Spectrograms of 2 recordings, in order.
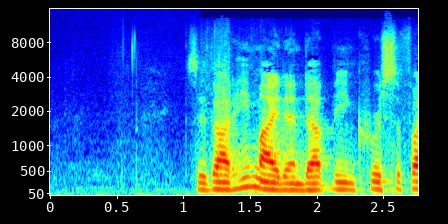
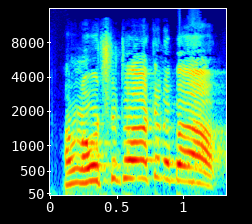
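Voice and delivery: high, quick, defensive protest; hasty denial; 12 semitones higher, faster than usual. Acted. Peter brushing off the servant girl, hasty denial. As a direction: blurt out a high-pitched denial.

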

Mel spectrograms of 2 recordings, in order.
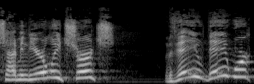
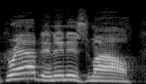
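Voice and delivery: usual speaking voice

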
